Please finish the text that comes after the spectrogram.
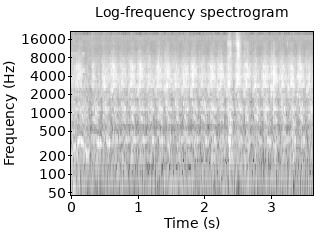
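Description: An old Chevy C10 pickup engine, left sitting for decades, cranks steadily and catches into a rough, loud running note, continuous throughout with no voices.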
